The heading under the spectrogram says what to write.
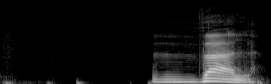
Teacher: dal is the tip of the tongue touching the teeth here. And is a vibrant sound.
